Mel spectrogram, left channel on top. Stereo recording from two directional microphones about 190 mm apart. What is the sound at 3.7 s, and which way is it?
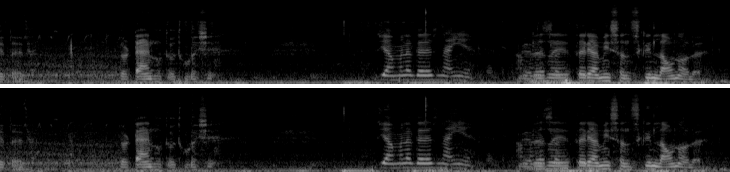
Speech, 20° right (ahead or behind).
